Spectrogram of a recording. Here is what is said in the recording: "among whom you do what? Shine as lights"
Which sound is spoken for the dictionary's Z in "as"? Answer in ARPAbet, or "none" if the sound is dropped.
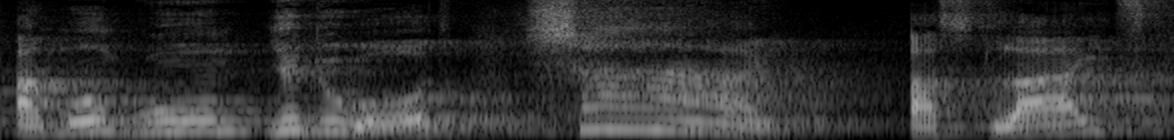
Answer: S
